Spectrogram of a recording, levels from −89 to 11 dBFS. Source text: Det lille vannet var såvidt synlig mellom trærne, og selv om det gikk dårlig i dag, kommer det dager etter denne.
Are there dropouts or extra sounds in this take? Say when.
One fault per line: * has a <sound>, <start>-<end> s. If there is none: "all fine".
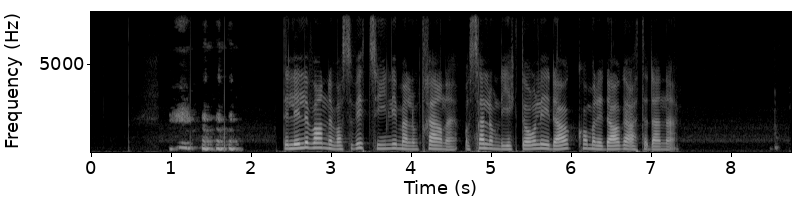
* has a laugh, 1.0-1.9 s
* has a laugh, 8.5-8.6 s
